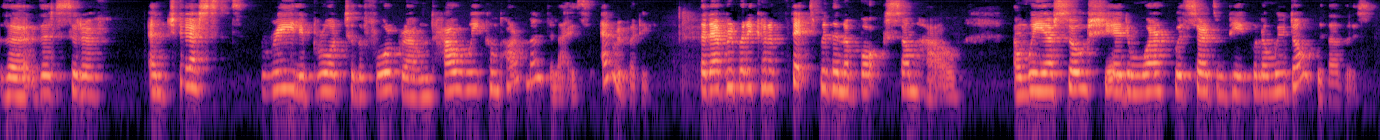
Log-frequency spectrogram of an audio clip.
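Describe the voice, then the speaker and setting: A woman's voice: on the high side, normal speed, bright, forceful tone. A woman speaking reflectively in an interview, earnest and searching for her words, often repeating phrases for emphasis. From Iceland. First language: Icelandic. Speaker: interviewed music workshop leader. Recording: roomy, echoing sound.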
